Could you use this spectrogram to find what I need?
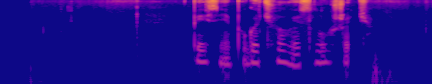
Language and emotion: Russian, neutral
